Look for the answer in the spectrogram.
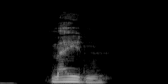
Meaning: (noun) 1. A girl or an unmarried young woman 2. A female virgin 3. A man with no experience of sex, especially because of deliberate abstention 4. A maidservant 5. A clothes maiden
- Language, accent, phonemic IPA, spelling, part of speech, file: English, Australia, /ˈmæɪdən/, maiden, noun / adjective, En-au-maiden.ogg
